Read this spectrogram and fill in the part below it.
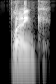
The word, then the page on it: blink: American English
